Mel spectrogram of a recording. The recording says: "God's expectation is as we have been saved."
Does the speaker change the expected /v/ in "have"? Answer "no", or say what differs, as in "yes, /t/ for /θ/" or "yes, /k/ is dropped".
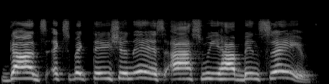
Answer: no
